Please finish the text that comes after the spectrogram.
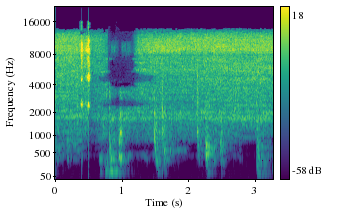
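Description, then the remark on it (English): A tablespoon is washed with soap under running water, a steady hiss broken by several sharp clinks and scrapes of metal against the sink, with no talking. “So I'm just going to wash it off with some soap and water so we can reuse it for the flour.”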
